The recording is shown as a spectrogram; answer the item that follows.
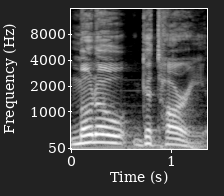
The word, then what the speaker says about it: Monogatari: He called it monogatari like the atari.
